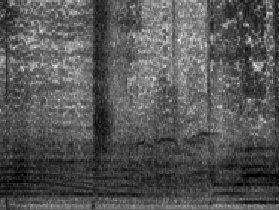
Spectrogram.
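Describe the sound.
A rugby team's haka war chant, performed by the All Blacks: loud, sustained, throaty group shouting and bellowing with crowd noise running underneath throughout.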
